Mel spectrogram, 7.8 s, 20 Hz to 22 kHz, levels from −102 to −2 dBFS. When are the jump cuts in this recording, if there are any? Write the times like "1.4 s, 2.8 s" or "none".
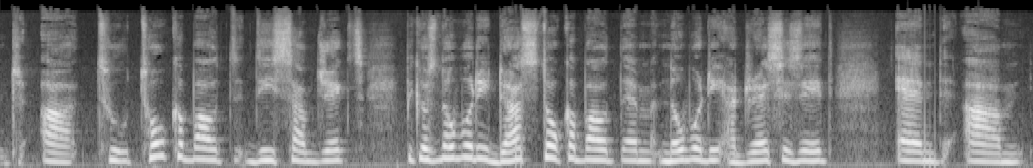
none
